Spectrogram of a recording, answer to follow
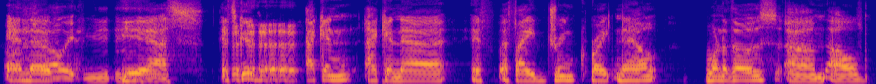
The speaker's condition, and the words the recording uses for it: Aphasia. Because I can't speak well sometimes, and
